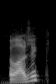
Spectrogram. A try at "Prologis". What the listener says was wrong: Prologis. It's it looks like the word logic. It's Logis.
